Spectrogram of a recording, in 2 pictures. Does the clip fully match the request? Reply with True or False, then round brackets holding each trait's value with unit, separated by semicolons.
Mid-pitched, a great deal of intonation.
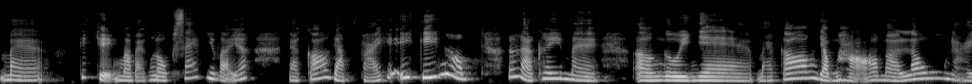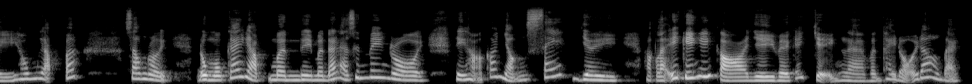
False (210 Hz; 7.2 semitones)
